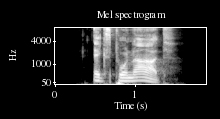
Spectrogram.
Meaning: exhibit
- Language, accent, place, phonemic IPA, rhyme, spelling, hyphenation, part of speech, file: German, Germany, Berlin, /ɛkspoˈnaːt/, -aːt, Exponat, Ex‧po‧nat, noun, De-Exponat.ogg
